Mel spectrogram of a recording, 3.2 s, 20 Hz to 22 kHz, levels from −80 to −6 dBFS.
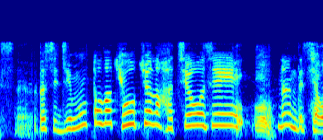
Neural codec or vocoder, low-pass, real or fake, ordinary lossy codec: codec, 24 kHz, 0.9 kbps, WavTokenizer, medium speech release version 2; 7.2 kHz; fake; none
